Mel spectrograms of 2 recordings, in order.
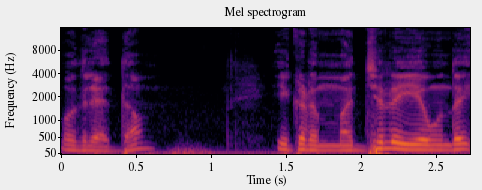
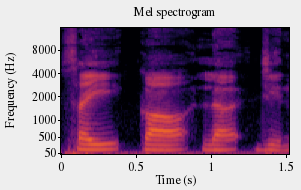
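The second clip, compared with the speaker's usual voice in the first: Psychology in four slow, separate beats: sai, kaa, la, jee; syllable by syllable; much slower than usual. Shown as a demonstration. Teacher shows only four sounds are heard, syllable by syllable. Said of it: "నాలుగే వినపడుతున్నాయి".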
